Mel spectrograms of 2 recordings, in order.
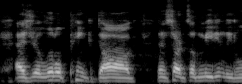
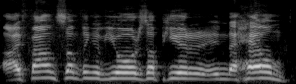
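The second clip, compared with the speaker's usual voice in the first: Baco calling; 8 semitones higher than usual. Acted. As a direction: call out brightly to Miss Sakura. GM voices Baco handing dog.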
